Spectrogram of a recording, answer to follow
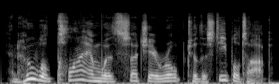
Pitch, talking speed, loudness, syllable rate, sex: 155 Hz, 255 wpm, -18 LUFS, 5.0 syllables/s, male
